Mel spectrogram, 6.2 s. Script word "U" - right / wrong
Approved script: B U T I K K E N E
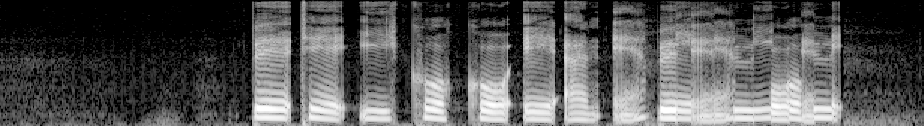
wrong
